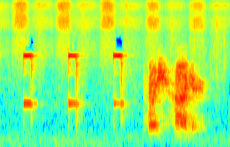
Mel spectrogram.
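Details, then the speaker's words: Zoll AED Plus defibrillator demonstration: after rhythm analysis with no shock advised, three short double-pitched electronic beeps and a spoken prompt cue the rescuer to start CPR; the device also coaches compression quality. "don't do good enough compression get prompt you for some good compression and if I get tired or forget to do CPR will tell me too"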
